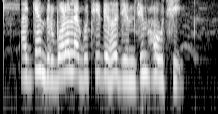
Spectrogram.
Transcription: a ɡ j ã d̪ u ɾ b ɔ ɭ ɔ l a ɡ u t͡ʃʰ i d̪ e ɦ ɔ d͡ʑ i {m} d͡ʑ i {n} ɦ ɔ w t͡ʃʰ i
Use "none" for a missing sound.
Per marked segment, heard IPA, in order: m, m

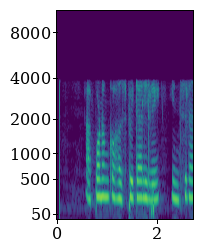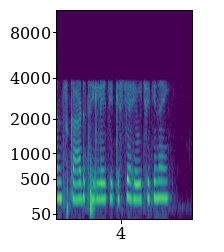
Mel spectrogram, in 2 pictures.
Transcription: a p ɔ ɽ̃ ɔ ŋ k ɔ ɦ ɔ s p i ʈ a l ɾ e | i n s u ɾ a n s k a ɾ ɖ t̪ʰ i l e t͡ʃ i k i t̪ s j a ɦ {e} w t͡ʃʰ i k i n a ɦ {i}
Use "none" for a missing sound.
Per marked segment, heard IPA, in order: e, ĩ

